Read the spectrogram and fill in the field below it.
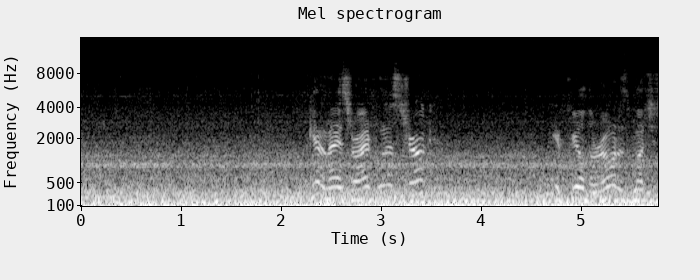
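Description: Tyres hum on a paved road.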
